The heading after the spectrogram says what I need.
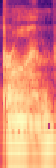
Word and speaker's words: PRME: You can pronounce it prime. Just put a fictional I in there.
